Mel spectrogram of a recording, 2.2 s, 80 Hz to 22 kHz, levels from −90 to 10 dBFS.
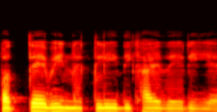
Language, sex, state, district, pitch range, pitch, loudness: Hindi, male, West Bengal, Alipurduar, 115-120 Hz, 115 Hz, -19 LUFS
